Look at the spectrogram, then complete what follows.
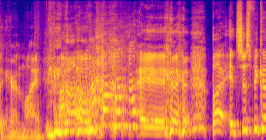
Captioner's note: everyone laughing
